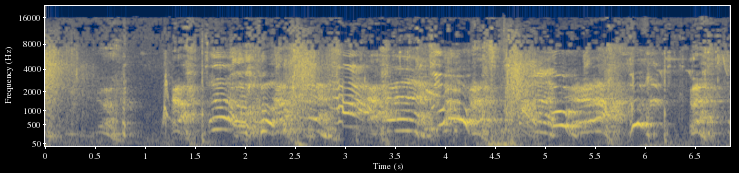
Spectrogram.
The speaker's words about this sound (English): I'd whip you more, but I need you able to work.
